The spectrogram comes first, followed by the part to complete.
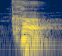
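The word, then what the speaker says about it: ಖ: And the second letter is kha. Kha. So you see the difference. To pronounce the first letter, it doesn't require much breath, but the second one requires.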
